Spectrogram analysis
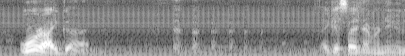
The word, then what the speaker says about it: Oregon: his rhetorical assertions and he says that orgon is pronounced origon I guess I never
